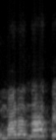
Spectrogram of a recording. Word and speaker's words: Maranata: para o português Maranata como dizemos nós católicos com a tônica na última sílaba o Maranata é com a tônica na penúltima sílaba como dizem nossos irmãos separados os evangélicos ou protestantes não importa pronúncia o significado é o mesmo vinde senhor Jesus e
